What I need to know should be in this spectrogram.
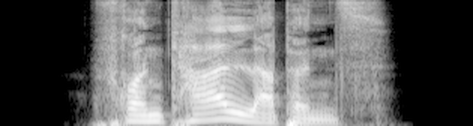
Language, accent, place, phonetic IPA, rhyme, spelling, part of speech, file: German, Germany, Berlin, [fʁɔnˈtaːlˌlapn̩s], -aːllapn̩s, Frontallappens, noun, De-Frontallappens.ogg
- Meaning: genitive singular of Frontallappen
